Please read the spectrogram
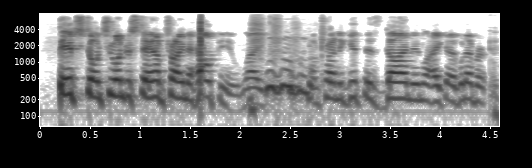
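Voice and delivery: furious, exasperated, seeing-red angry outburst. Retelling getting hit with tortillas during an argument: retelling his own angry outburst. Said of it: "I just saw red".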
